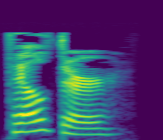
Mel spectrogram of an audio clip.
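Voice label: "pelter", English, British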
